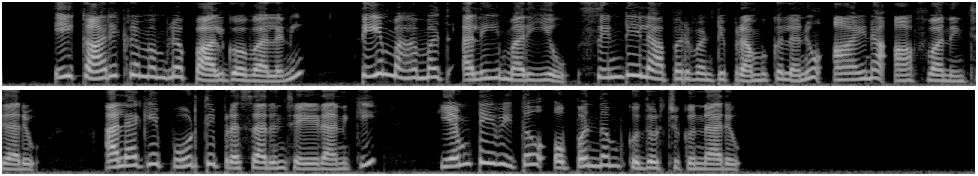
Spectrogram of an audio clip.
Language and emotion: Telugu, neutral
